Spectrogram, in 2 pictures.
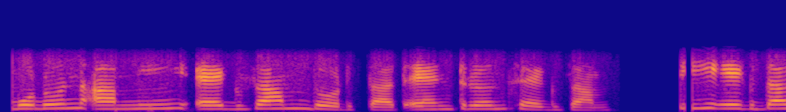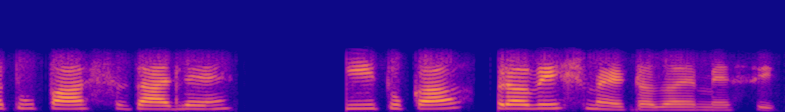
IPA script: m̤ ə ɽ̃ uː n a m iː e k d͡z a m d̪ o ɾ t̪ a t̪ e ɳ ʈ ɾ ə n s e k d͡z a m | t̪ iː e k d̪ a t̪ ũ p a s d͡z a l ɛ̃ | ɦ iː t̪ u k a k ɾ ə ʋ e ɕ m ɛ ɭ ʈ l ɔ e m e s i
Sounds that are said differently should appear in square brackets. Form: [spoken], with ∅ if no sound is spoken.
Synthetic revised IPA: m̤ ə ɽ̃ uː n a m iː e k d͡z a m d̪ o ɾ t̪ a t̪ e ɳ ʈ ɾ ə n s e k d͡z a m | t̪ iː e k d̪ a t̪ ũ p a s d͡z a l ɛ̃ | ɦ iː t̪ u k a [p] ɾ ə ʋ e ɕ m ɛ ɭ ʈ l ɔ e m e s i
